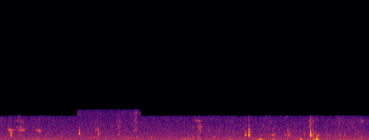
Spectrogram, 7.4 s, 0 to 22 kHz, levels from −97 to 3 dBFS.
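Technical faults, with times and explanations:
1.54 to 2.82 s, section at the wrong speed: the speech suddenly turns higher and hurried, rising about four semitones, then snaps back to its normal pace and pitch. Pitch and tempo move together because this stretch plays at 1.25 times its recorded speed, likely from being fitted to the wrong clock during editing or playback. The narrowband mobile coding, which removes everything above 4 kHz, carries through the sped-up stretch.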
